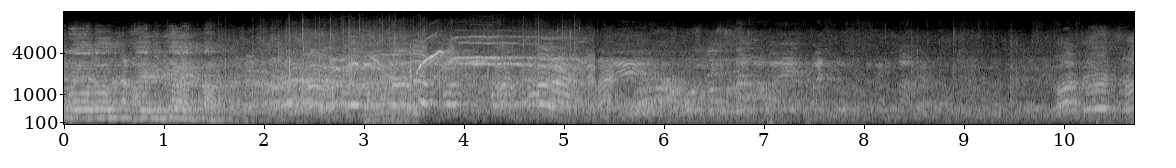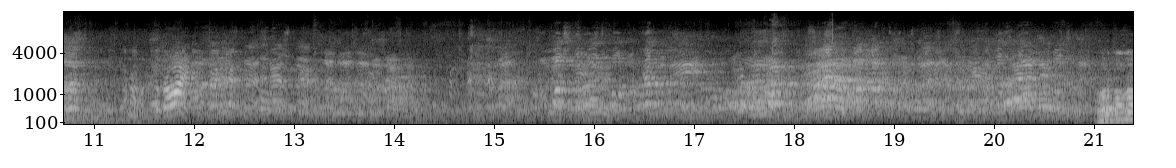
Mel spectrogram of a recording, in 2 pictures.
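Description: A large crowd murmurs and shouts in an echoing hall.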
